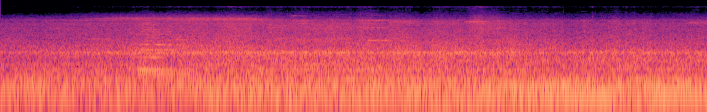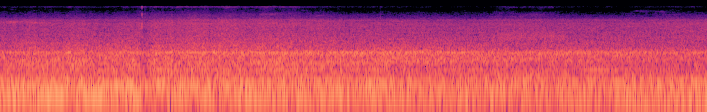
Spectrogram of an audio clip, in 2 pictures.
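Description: Yamaha Vixion's single-cylinder fuel-injected engine idling steadily, a little louder after about a second.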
